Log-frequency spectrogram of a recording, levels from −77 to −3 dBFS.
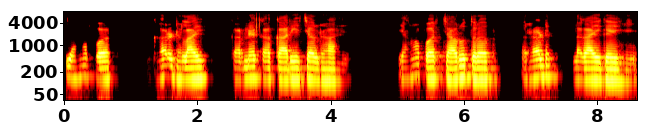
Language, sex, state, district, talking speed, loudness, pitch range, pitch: Hindi, male, Bihar, Jahanabad, 125 wpm, -16 LUFS, 125-140 Hz, 130 Hz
